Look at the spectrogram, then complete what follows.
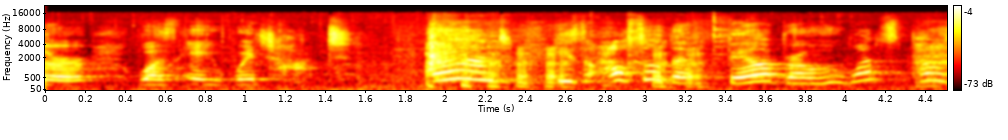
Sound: kendall laughs

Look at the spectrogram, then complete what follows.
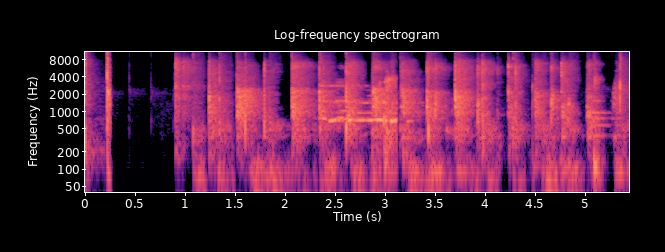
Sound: applause

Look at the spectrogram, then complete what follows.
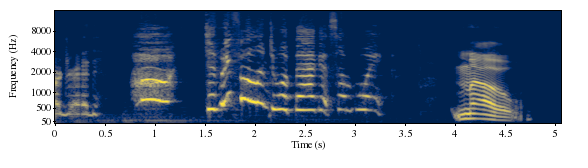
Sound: gasps

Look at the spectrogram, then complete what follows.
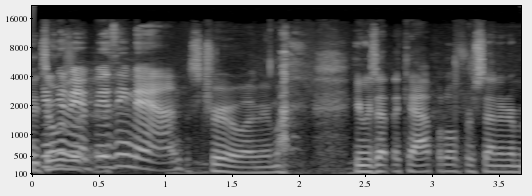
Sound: laughter

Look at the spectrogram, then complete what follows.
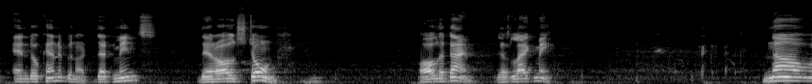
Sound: laughter

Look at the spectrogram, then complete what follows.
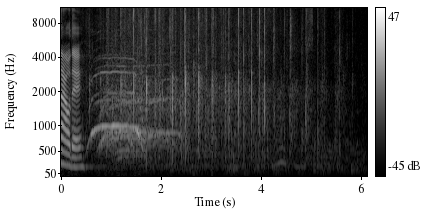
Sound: audience applauds and cheers

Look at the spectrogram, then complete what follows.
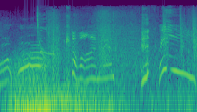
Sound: quiet Laugh

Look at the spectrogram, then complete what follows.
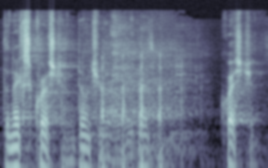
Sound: laughter

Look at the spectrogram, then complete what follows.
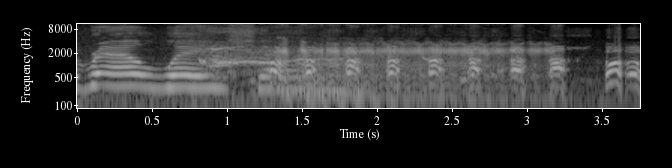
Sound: the engines laugh

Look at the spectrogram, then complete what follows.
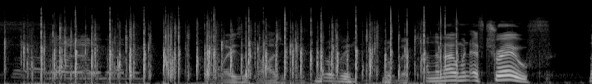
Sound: applause; mumbles

